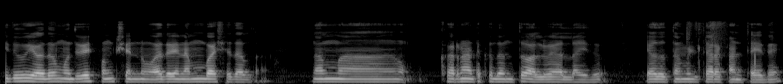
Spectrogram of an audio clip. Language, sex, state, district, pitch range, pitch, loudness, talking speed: Kannada, male, Karnataka, Raichur, 120-130 Hz, 125 Hz, -28 LUFS, 140 wpm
